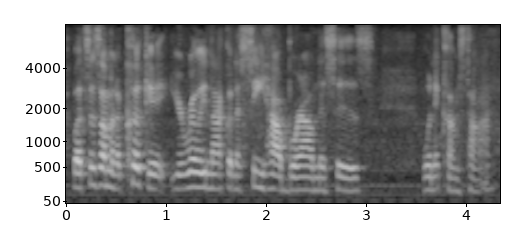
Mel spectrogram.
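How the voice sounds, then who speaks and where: A woman's voice: fairly low pitch, brisk, a little mellow. Woman chef, cooking demo, chatty, instructive, indoor kitchen, phone camera, faint background noise. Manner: chatty and instructive, joking with helpers. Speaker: chef and caterer. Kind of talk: live cooking demonstration.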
